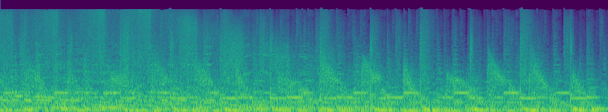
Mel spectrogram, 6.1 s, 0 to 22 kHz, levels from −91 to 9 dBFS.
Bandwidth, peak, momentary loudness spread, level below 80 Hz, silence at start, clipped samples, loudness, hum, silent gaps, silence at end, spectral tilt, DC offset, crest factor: 16.5 kHz; 0 dBFS; 2 LU; -16 dBFS; 0 s; under 0.1%; -14 LUFS; none; none; 0 s; -5.5 dB/octave; under 0.1%; 12 dB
